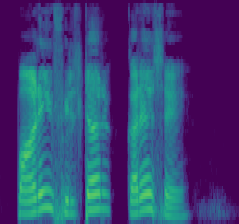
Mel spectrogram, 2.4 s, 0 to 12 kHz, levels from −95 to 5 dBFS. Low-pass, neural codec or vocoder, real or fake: 10.8 kHz; vocoder, 44.1 kHz, 128 mel bands every 256 samples, BigVGAN v2; fake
